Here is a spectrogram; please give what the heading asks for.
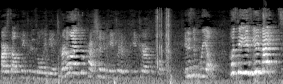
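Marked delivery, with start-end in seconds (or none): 4.6-5.6 high, loud slogan shout; rallying cry. Acted. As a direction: cry it out like a protest chant. Mock rallying cry to the audience.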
